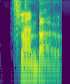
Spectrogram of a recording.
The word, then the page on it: flambeau: British English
